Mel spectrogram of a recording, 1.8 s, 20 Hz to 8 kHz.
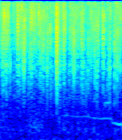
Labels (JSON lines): {"label": "biophony, cascading saw", "recorder": "SoundTrap 600 or HydroMoth"}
